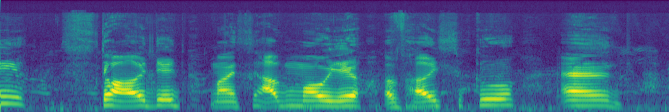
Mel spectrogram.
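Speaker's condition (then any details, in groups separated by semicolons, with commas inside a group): Cerebral palsy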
